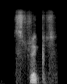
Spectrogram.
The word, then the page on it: strict: British English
